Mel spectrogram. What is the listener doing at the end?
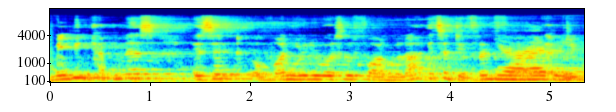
taking over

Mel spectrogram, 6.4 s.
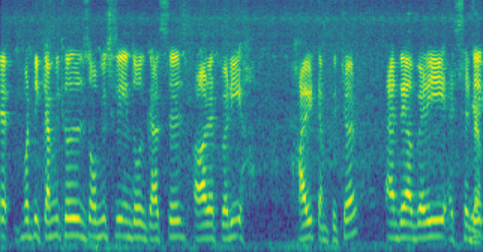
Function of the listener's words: listening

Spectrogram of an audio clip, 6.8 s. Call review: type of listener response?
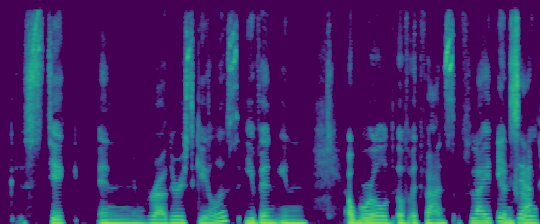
taking over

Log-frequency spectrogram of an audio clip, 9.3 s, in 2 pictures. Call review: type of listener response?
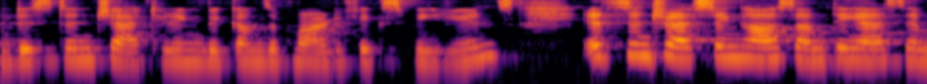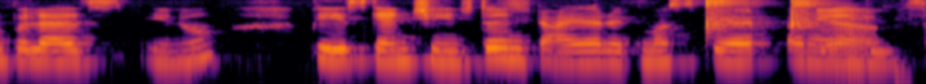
taking over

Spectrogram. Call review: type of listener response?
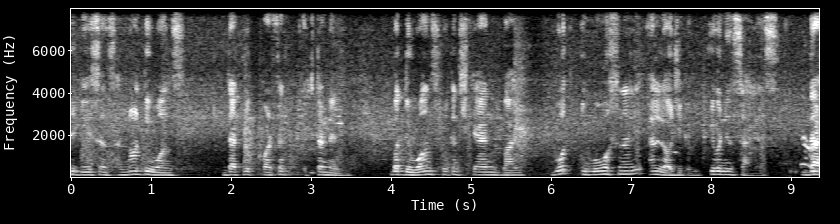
taking over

